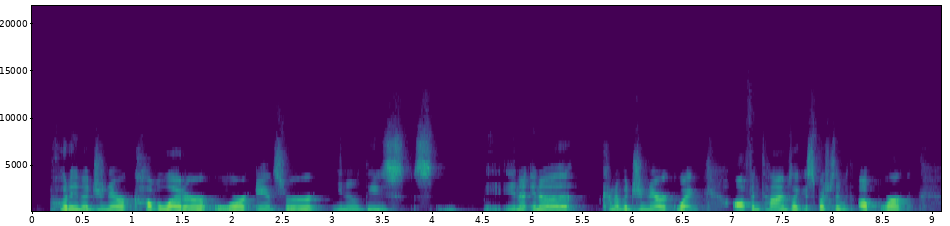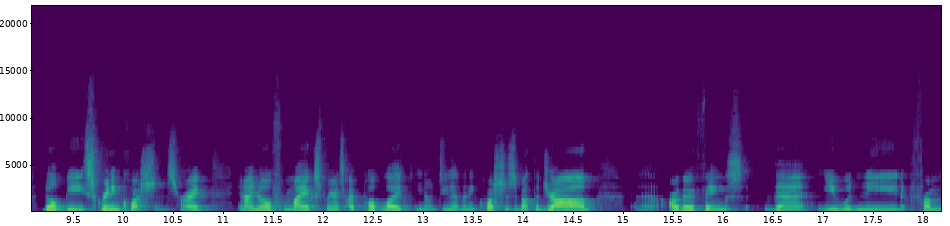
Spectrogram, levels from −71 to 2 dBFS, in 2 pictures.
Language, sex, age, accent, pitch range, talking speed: English, male, 20-39, American, 110-125 Hz, 190 wpm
